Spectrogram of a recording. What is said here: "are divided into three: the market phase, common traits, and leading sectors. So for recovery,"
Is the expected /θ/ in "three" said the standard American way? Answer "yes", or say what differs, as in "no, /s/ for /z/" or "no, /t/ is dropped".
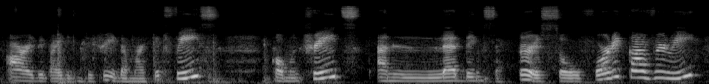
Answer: no, /t/ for /θ/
